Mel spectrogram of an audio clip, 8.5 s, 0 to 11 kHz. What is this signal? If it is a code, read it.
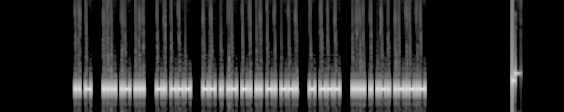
Morse code, heard as a keyed tone, about 41 wpm, 700 Hz. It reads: IT HAS NO MEANING TO HER.
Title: Sentences from Top 1000 Words - Review Part 6 - 45wpm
